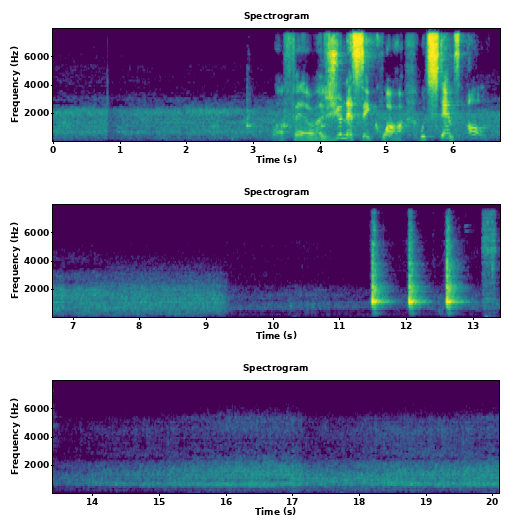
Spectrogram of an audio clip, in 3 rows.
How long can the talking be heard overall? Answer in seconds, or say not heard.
3 s.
